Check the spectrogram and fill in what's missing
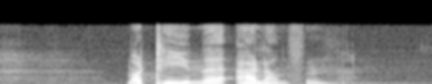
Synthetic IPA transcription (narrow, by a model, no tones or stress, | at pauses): mɑʈʰiːnəʔæːɭɑnsn̩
